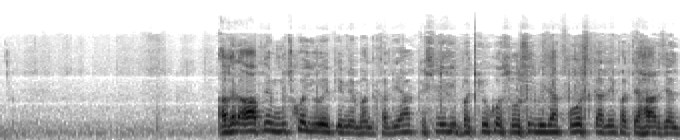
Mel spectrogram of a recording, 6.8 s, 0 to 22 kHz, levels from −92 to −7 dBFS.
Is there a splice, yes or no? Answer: no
